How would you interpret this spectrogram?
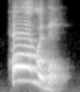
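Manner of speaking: Horrible flung out high and loud; emphatic shout. Real, not acted. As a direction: hit the word Horrible hard with a shout. Emphatic verdict on band.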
